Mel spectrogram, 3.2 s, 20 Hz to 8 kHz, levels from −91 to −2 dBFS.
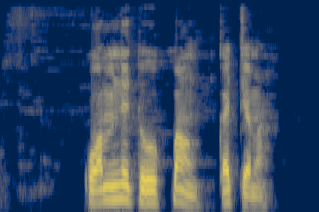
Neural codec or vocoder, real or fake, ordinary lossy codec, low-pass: vocoder, 44.1 kHz, 128 mel bands every 256 samples, BigVGAN v2; fake; Opus, 64 kbps; 7.2 kHz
